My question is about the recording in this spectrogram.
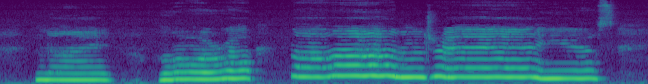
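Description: A woman's voice singing a slow, legato phrase in three stretches with short pauses for breath between them. The last stretch is a long held note lasting about two and a half seconds.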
